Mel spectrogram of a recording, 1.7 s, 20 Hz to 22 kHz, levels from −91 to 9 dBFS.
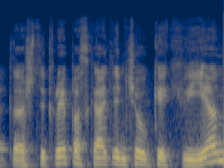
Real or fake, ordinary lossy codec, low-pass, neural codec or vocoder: real; Opus, 64 kbps; 14.4 kHz; none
